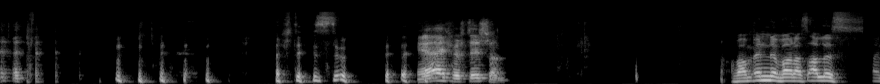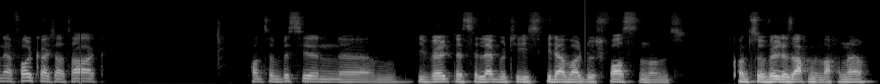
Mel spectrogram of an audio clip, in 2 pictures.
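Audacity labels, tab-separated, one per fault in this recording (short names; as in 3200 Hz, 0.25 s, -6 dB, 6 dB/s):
9.600000	9.610000	gap 13 ms
14.650000	14.650000	pop -14 dBFS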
